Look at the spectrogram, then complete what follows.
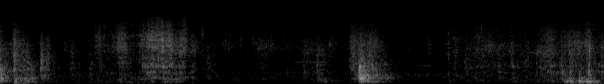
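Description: Frozen food in plastic bags being handled in a chest freezer: a sharp knock at the start, a plastic rustle about a second and a half in, and another knock a little past halfway as hard frozen packages strike each other and the freezer.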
